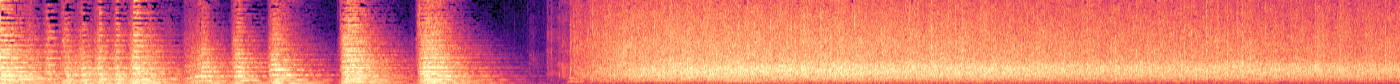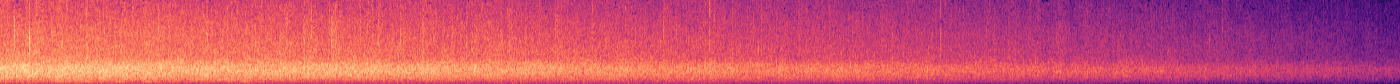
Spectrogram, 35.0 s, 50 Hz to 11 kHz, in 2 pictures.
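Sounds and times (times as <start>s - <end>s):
audience applauding: 6.6s - 35.0s.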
